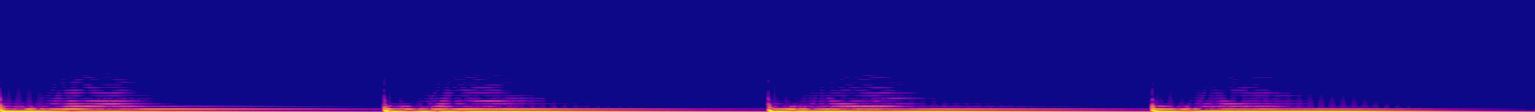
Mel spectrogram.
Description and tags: Design in Ableton with Massive-X this sounds like impending doom!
